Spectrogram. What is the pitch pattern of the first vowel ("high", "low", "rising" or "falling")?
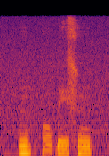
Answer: high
